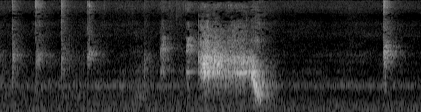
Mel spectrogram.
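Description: Cockatiel giving one short call about halfway through, ending in a falling note, amid soft scattered clicks.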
